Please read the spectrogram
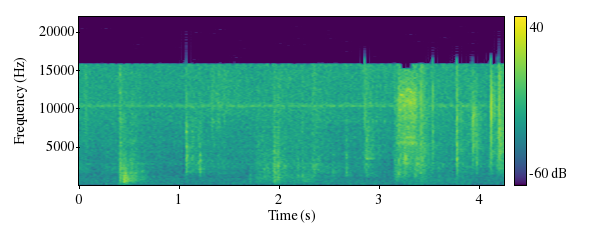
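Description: Small hard plastic robot-vacuum accessories being handled and unpacked: a sharp knock about half a second in, then a few lighter clicks and a brief crinkle of a plastic bag.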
